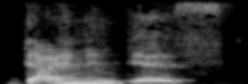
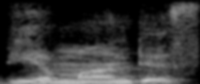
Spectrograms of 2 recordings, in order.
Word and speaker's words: Diamandis: coach Lisa savage and Peter diamond disc founder of The X Prize that is Peter Diamandis as I believe that's the way I should have pronounced that Linda's passion is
